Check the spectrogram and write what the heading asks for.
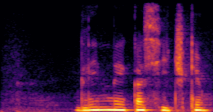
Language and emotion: Russian, neutral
